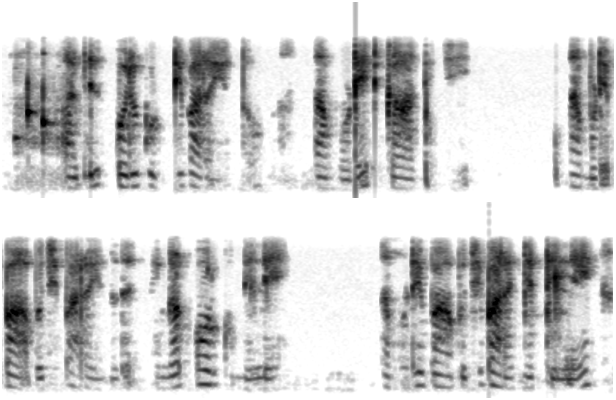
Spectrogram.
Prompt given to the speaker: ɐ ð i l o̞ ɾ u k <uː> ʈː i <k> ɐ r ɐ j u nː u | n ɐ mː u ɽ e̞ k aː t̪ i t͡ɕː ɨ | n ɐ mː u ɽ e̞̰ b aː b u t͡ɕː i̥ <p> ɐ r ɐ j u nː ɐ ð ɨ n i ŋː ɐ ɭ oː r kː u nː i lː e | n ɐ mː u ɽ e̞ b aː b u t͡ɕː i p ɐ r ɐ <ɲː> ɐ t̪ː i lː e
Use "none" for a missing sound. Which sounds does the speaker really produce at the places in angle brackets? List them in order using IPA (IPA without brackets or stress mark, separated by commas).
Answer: u, p, p, ɲː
